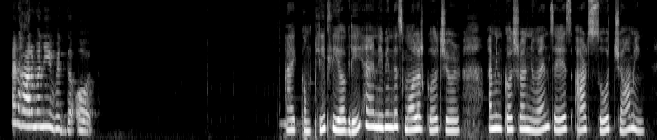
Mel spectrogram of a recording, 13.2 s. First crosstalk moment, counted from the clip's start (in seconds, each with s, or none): none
